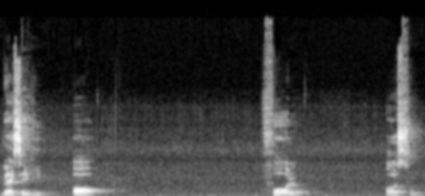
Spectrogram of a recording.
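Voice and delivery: usual speaking voice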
